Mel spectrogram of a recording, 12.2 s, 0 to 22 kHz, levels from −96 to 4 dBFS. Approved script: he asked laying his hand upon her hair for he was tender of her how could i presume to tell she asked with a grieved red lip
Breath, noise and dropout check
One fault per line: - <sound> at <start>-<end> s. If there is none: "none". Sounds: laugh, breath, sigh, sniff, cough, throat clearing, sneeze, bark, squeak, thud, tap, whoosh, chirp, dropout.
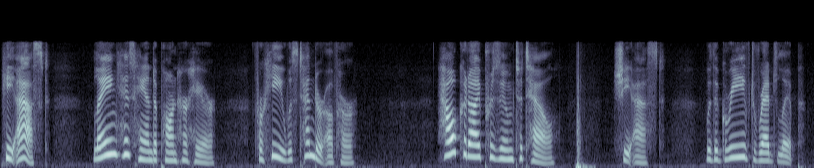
- thud at 8.6-8.9 s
